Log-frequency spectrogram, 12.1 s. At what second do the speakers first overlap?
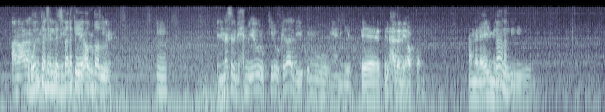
1 s

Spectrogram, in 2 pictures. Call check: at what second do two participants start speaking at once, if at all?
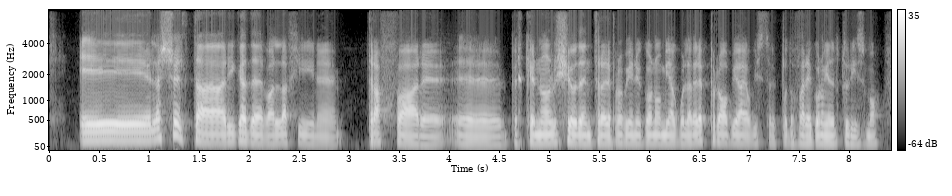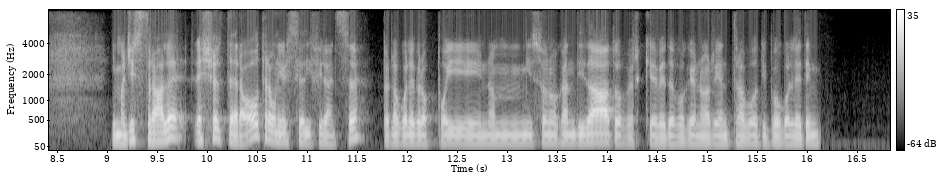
none

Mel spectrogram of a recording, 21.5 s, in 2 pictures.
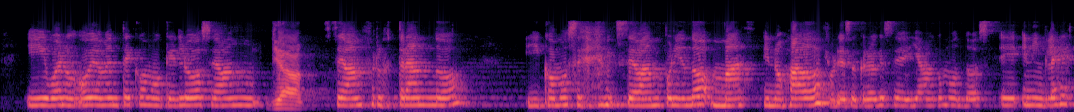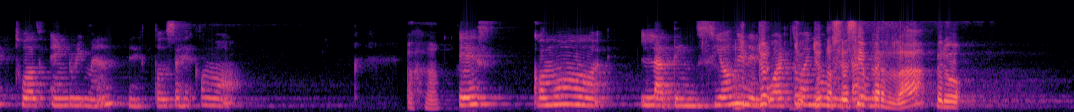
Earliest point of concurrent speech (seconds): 18 s

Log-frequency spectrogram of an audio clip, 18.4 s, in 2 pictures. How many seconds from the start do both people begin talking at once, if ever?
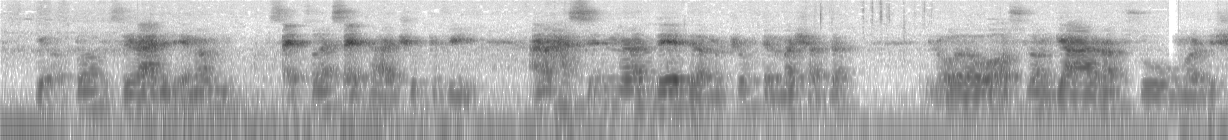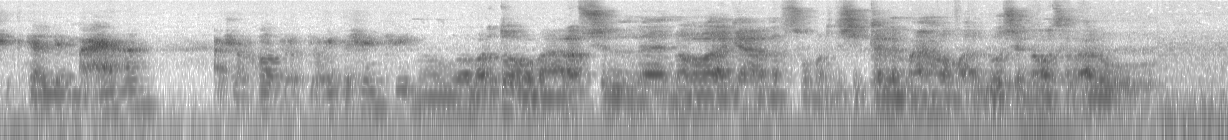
none

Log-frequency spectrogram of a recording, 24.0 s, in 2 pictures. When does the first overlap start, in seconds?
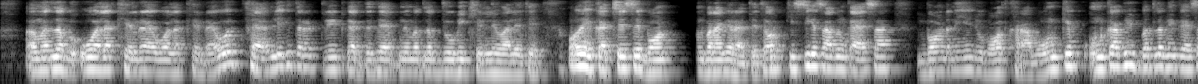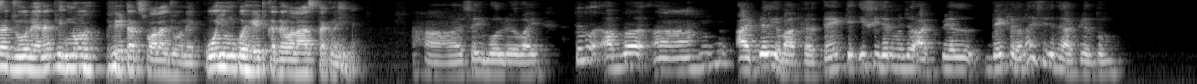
none

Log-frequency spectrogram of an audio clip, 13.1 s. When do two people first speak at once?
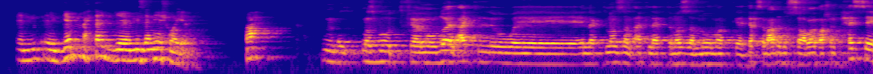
none

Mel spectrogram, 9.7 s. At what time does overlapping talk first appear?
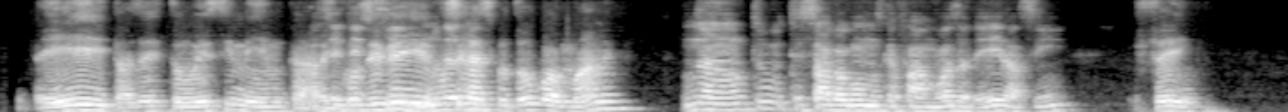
2 s

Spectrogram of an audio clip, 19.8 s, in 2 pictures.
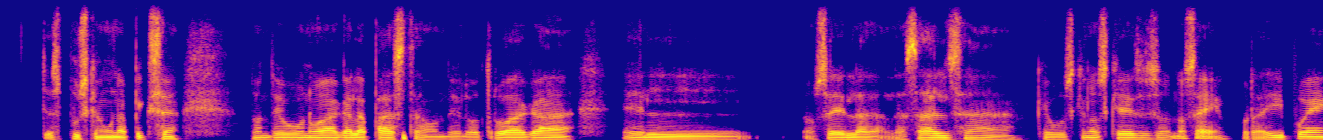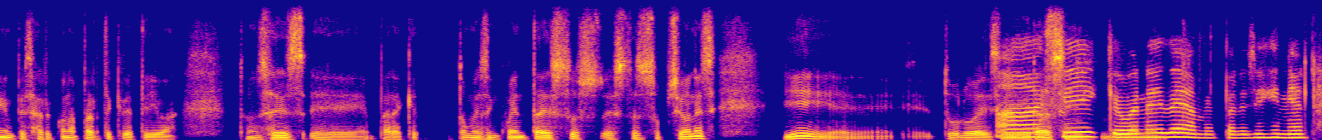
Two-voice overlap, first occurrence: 17 s

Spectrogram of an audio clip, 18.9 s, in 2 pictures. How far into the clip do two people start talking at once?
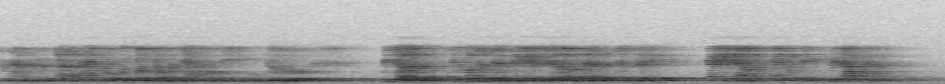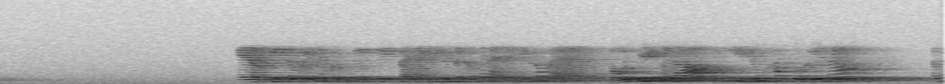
none

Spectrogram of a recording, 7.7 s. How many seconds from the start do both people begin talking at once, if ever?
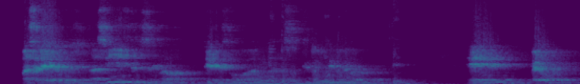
3 s

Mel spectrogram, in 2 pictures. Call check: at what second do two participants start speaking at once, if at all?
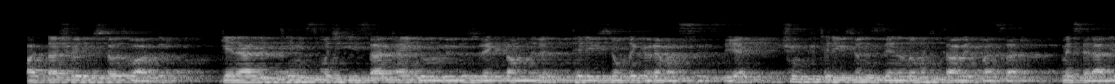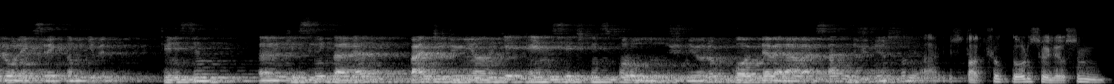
none

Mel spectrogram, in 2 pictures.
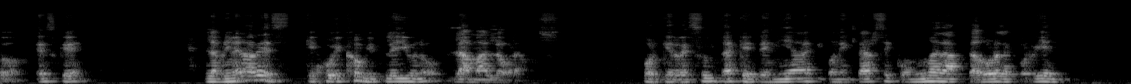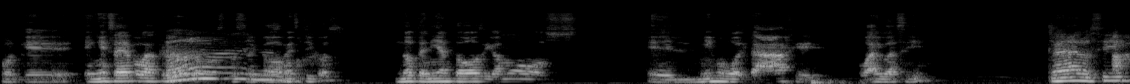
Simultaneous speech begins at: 13 s

